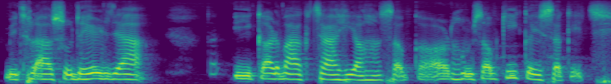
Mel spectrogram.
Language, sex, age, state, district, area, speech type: Maithili, female, 60+, Bihar, Darbhanga, urban, spontaneous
